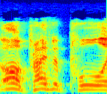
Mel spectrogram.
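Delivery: high-pitched sarcastic delight; lifted, fake-impressed quote; mock impressed. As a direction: marvel mockingly at the advertised luxury. Mocking the brochure's promise.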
